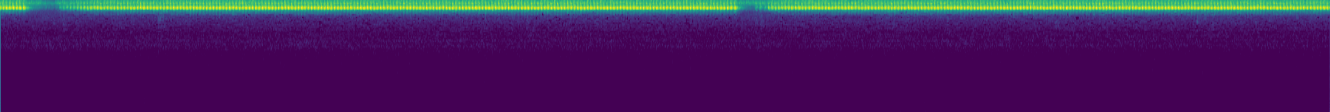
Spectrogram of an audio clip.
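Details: Steady high, hissing trill of grasshoppers without music, rapid even pulses sustained across the stretch, interrupted only by two brief dips, one at the very start and one near eleven seconds.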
